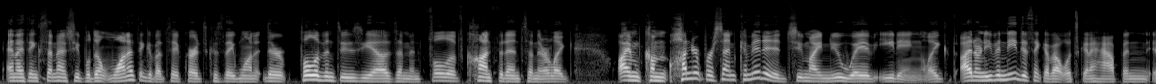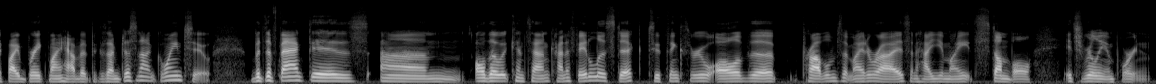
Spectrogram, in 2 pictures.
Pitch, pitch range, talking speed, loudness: 145 Hz, 135-165 Hz, 225 wpm, -20 LUFS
